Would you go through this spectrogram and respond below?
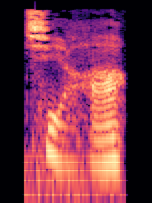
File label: "qia3", Chinese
